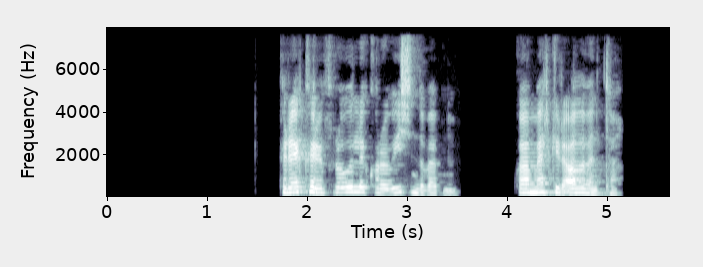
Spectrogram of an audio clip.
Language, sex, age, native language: Icelandic, female, 50-59, Icelandic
